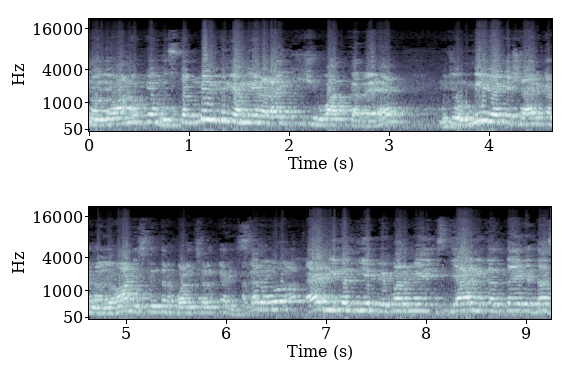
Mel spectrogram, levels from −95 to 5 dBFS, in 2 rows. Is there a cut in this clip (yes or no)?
yes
